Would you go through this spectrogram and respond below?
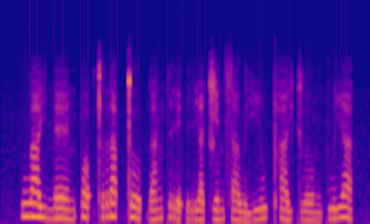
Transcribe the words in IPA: wa˨˩jnɛː˩˦n pɔ˨˩ʔtra˥˩p̚ toː˨˩p̚la˦˥ŋ pre˨˩ʔ ri˨˩a̯t͡ɕe˧nsa˨˩w jiː˦˥wpʰa˨˩j kloː˩˦ŋkwi˥˩a̯

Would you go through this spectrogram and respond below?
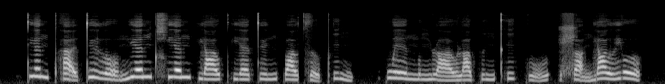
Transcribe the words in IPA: t̪jɛ˥˩npʰa̰˨˩ɪ̯t̪y˥˩ lo̰˨˩ʊ̯ n̪jɛ˥nt͡ɕʰjɛ˥n pjɑ˧˥ʊ̯pʰjɛ˧˥t̪y˧˥n pɑ˧˥ʊ̯t͡sɹ̩˨˩pʰi˥˩ŋ | pwe˥˩ɪ̯n̪ʊ˧˥ŋ ɻɑ˧˥ʊ̯ɻɑ˧ʊ̯ pi˧˥ŋt̪ʰi˥ kṵ˨˩˦ | ʂɑ̰˨˩ŋjɑ˥˧ʊ̯ljo˥˩ʊ̯

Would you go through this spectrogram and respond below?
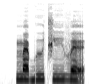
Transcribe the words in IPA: mæbɯːt͡ʃiːvɛ

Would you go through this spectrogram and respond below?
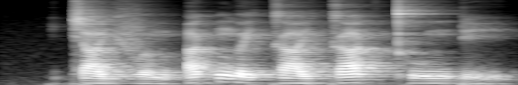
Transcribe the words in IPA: ca˨˩jvə˨˩˨mʔa˦˥k̚ŋə˧j ka˧jka˦˥k̚ t̪ʰu˧mɗi˨˩˨

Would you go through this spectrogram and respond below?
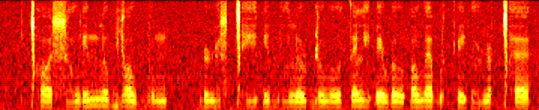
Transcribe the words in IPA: ǀʰɔsɔ̤wɾem lobjɔwbom | ɽoɳɔ̤sǀʰe̤ʔe bo̤low ɖowot̪ɐ le̤ʔewɽoʔɔw ɐbɐk ɽeʔo̤ɳɔ ǀʰɐ

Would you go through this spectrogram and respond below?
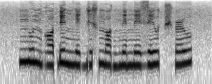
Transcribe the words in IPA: n̪unɡɔ ɗɪŋe ɡɪxn̪ɔdn̪en̪e zɪu̯t͡ʃʰə˞u̯

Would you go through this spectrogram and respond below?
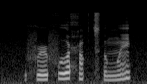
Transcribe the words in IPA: fə˞ fo ħũʔt͡sʼɵŋʷẽ

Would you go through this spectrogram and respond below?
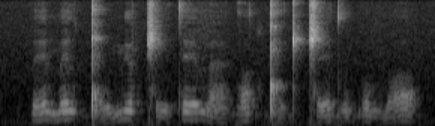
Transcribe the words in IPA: pe˧˥˧me˥˧lɡ͡ǃu˨˩˦ mʲɒ˥˧ǁi˨˩˦te˦˥ væ˨˩˦ɡɒ˧˥˧dɡ͡ǃi˨˩˦d ǁe˧˥˧du˧˥˧bo˥˧ vɒ˧˥˧

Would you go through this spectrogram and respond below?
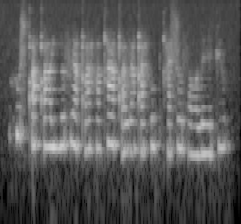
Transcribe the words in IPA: hus qʼuqʼɔːjŋəfɪː qʼɑhɔqʰæqʼu vɛqʼɪhubqʰɪ sʊ fɔːðɪːkʲu

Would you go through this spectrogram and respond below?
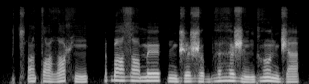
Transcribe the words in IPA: t͡sʼũ˧tˤa˧˩ðˤi˥xĩ˩˧ | ɓa˥zˤa˥mø˥ | nd͡ʒø˧ʐʊ˧˩bʱə˥ɦə˥˧ ʐĩ˩˧ɡʱɔ̃˥˧nd͡ʒa˧

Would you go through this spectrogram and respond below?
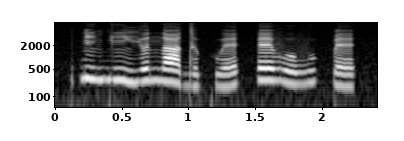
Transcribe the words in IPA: ɗĩ˦ ɡĩ˦˨jə˦ na˦˨də˨kʷɛ˨˦ | ɛ˧vo˨vu˧k͡pɛ˨

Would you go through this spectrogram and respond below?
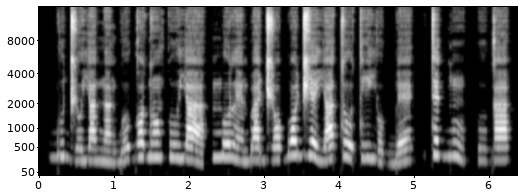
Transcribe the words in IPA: ɡ͡bu˧d͡ʒo˨ja˨ nã˨ɡ͡bo˨˦ɡɔ˦ dɔ̃˦ku˦ja˦˨ | mo˧lɛ̃˨ ba˧d͡ʒɔ˧ bɔ˦d͡ʒɛ˦˨ja˨˦ to˦˨ ti˧jo˨ɡ͡bɛ˨˦ | tɛ˦ɡ͡bũ˦˨ | u˨ɡa˧

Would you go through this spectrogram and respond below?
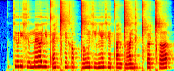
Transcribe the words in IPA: kʲʊɾʲɨ xʲumɛ̃ɐ̯ lʲɨtʼɛ̃ǀʰẽ xœ̃tˤɡ͡ǀũː xʲelʲɛ̃xʲɐ̃ tʼãɡ͡ǀã ɡʲuǀʰœ ǀʰɐ

